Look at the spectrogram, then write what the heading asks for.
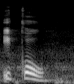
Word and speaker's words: echo: ECHO, इको, यहाँ पे क्या होगा, H साइलेंट रहेगा, इको।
